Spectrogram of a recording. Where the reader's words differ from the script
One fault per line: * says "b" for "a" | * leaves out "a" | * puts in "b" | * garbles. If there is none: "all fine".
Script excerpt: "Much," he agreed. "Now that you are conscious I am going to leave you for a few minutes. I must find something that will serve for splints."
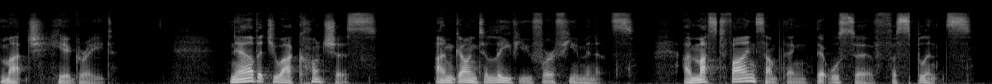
all fine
